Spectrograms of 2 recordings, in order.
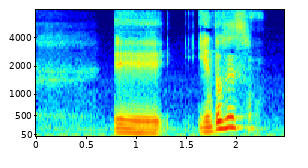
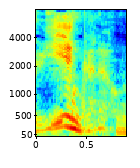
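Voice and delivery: grito contenido de festejo; 5 semitones higher, slower than usual. Retold or imitated. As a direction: act out a triumphant yell, held back. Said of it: "Grité". (grito de triunfo imitado, sin fuerza)

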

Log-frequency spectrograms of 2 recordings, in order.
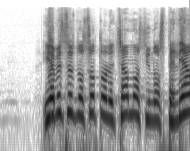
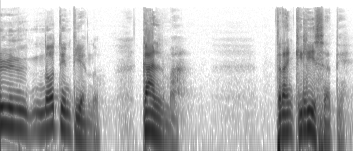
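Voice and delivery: low, measured reassurance; calm grandfather; 8 semitones lower, 3 dB quieter than usual. Retold or imitated. Grandfather calming his crying grandson, low and patient. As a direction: soothe the child in a low voice.

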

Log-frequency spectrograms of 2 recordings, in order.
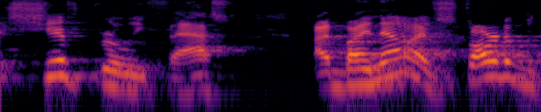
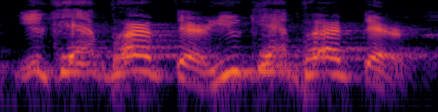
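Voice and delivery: higher-pitched mock yell; retold yelling; 8 semitones higher than usual. Irate stranger to the driver pulling in, retold yelling. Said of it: "somebody yelling at me".

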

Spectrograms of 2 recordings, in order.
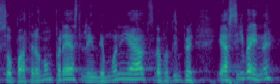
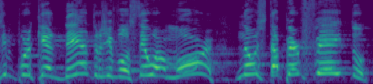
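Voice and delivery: loud, high fervent sermon delivery; full-force preaching; 10 semitones higher, 9 dB louder than usual. Acted. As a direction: preach it out to the crowd with fire.

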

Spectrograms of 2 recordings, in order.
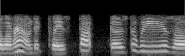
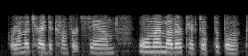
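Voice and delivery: usual speaking voice

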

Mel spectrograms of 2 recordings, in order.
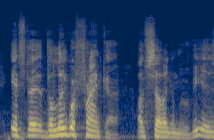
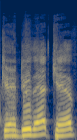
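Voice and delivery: mock refusal; 3 semitones higher, 10 dB louder than usual. Playing John on phone.

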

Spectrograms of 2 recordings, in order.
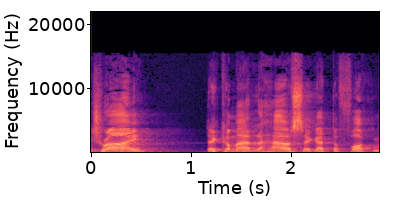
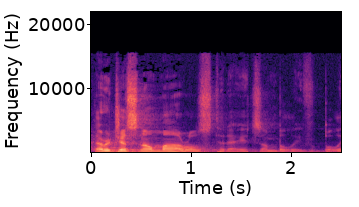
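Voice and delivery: usual speaking voice

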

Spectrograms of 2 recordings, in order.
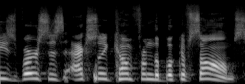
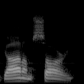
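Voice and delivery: quiet confession; 6 semitones lower, 8 dB quieter than usual. Acted. Models a confession prayer.

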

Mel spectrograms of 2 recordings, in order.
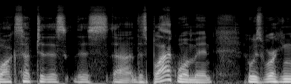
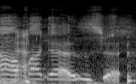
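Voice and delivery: excited bro; 12 semitones higher than usual. Retold or imitated. Friend voiced flipping burgers.

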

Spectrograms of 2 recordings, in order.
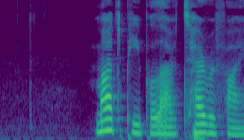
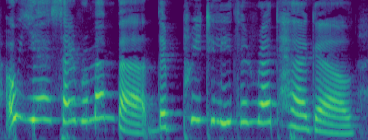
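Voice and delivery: put-on much higher, chirpy young teacher; cheerful and chatty, unaware of anything wrong; teacher gushing brightly to the mother; 7 semitones higher than usual. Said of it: "then said brightly".

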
